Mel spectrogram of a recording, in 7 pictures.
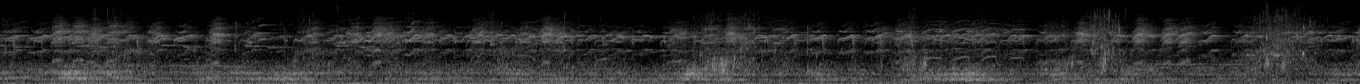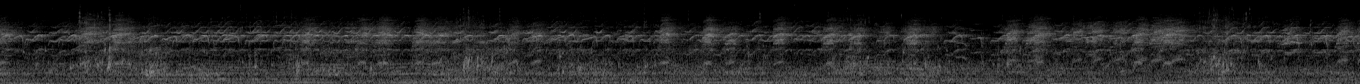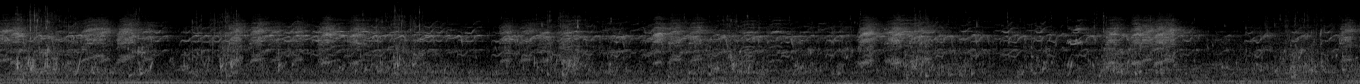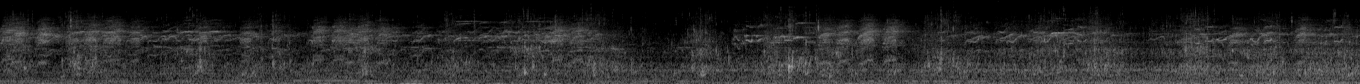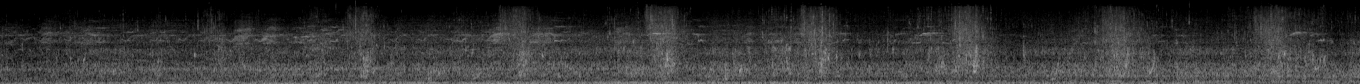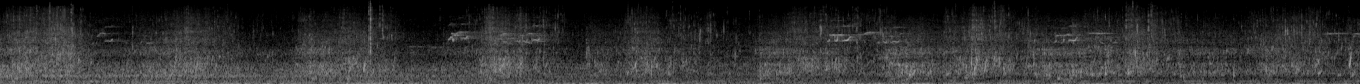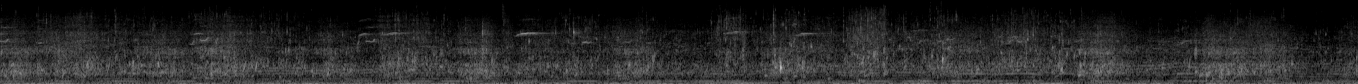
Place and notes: Waves softly lap, people trim their lawns in the distance, motorboats rush across the water, Rainbow Lorikeets and Noisy Miners call in the surrounding trees, someone listens to music in their garage, trains drone from above.
Recorded with a pair of AT4022's placed on a log + Tascam DR-680.
Oatley NSW, Australia, July 2015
